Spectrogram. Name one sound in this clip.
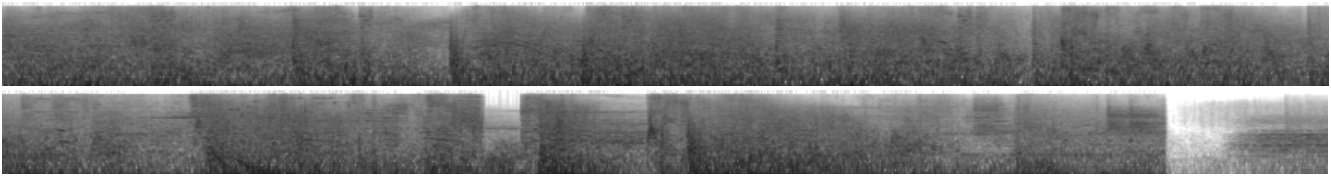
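Magic spells crackle and boom in a busy fight.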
